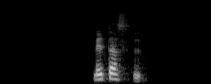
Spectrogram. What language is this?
Japanese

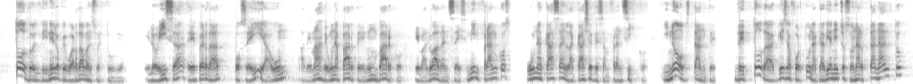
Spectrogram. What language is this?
Spanish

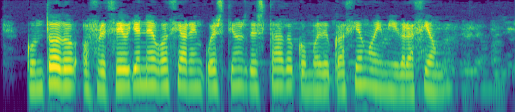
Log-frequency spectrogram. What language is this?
Galician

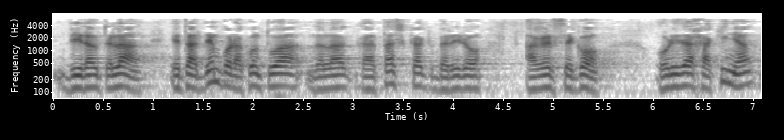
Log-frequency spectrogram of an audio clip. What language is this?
Basque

